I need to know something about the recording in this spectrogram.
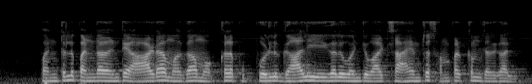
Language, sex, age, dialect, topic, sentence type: Telugu, male, 18-24, Utterandhra, agriculture, statement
